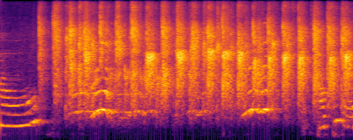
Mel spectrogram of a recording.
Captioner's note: applause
